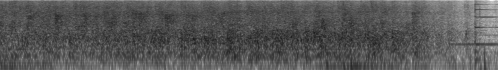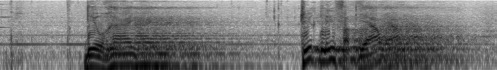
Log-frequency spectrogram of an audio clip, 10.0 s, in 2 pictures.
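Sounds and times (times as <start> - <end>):
loud audience applause: 0.0 - 4.8
speech: 5.8 - 7.0, 8.0 - 9.3.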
